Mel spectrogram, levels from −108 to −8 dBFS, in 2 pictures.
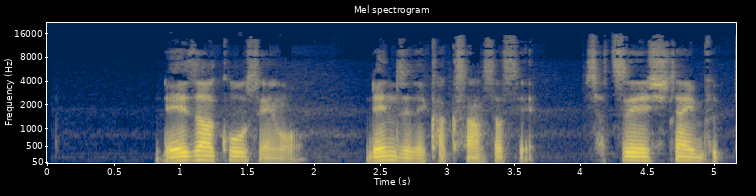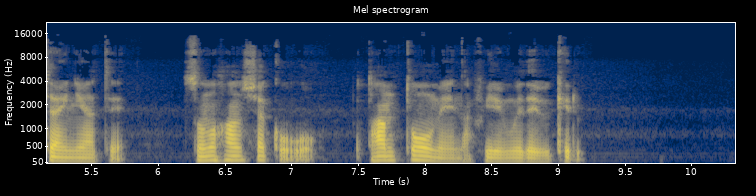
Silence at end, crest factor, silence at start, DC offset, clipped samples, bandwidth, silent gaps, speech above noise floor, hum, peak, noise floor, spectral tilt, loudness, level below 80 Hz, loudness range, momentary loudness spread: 1.15 s; 22 dB; 0.85 s; under 0.1%; under 0.1%; 15.5 kHz; none; 58 dB; none; -2 dBFS; -81 dBFS; -6 dB/octave; -23 LUFS; -64 dBFS; 2 LU; 16 LU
